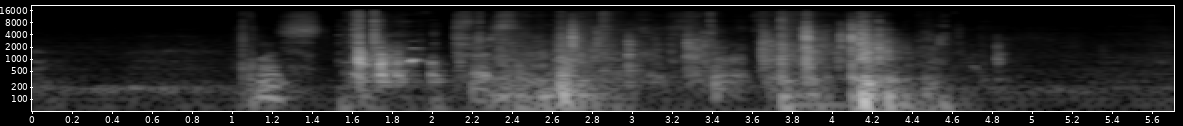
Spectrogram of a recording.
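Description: A hand brushes and knocks against a wooden cabinet close by.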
